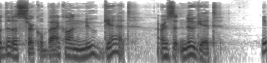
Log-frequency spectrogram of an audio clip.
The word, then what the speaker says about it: NuGet: communities we also did a circle back on new getet or is it nougat you know uh he pronounced it nougat i' always said nougat in my head so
